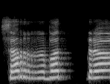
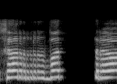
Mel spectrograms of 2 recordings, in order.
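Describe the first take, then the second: The two takes are said the same way.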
